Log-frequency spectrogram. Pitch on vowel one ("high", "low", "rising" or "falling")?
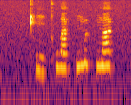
low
